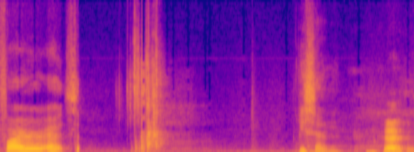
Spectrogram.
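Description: Dice clatter as they tumble onto a soft mat.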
